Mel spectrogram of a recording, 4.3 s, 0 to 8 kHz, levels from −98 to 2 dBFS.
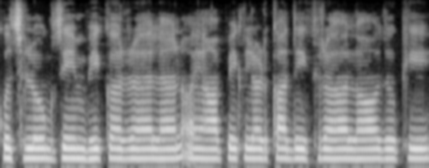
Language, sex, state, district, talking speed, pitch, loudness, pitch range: Bhojpuri, female, Uttar Pradesh, Deoria, 235 wpm, 175 Hz, -14 LUFS, 175-180 Hz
